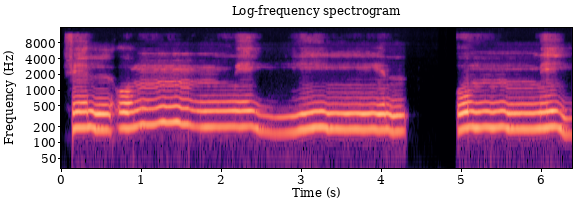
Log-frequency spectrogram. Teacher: tasdidnya ditegas dan juga panjangnya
